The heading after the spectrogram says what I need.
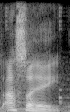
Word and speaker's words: Asahi: no I mean Asahi it's Japanese it's pronounced Asahi the jump scare Evo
